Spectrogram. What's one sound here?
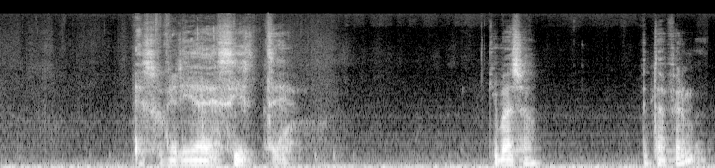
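An older man speaks in a low, calm voice close by.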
